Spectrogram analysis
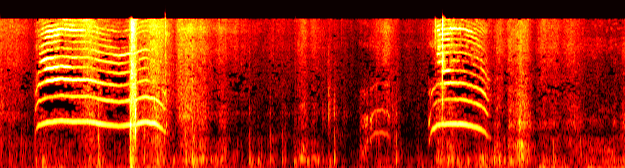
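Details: Two drawn-out kitten meows, each holding steady and then dropping at the end, separated by a brief softer mew. Indoor scuffling and a sharp click are heard in the background.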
